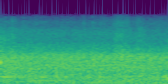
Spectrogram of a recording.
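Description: Steady background noise of road traffic, with a single faint knock right at the start, a tennis ball struck by a racket during a rally.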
